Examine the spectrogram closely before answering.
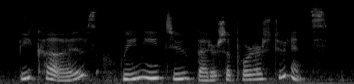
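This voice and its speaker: A woman speaks with a high pitch and lively intonation. Her tone is dark and mellow. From Massachusetts, New England. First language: Spanish. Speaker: reading teacher / literacy educator. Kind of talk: tutorial. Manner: self-correcting, repeats words.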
